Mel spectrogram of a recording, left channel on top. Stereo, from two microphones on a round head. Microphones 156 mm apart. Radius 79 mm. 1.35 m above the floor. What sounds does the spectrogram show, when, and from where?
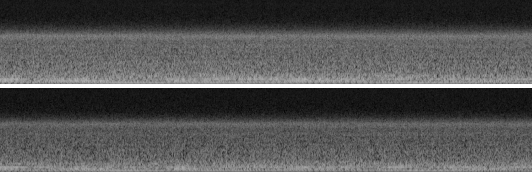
Only background noise.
